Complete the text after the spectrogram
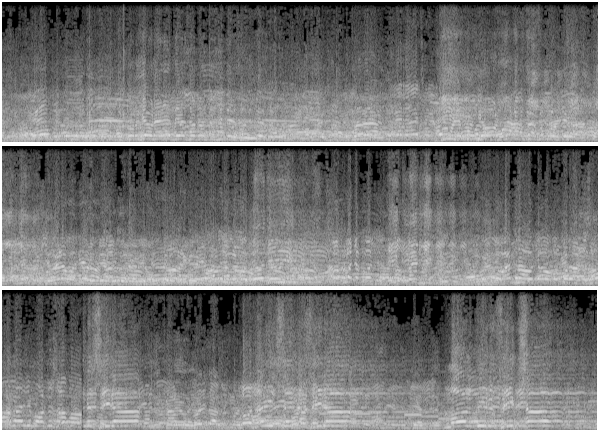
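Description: A crowd of men talk and call out together outdoors.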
